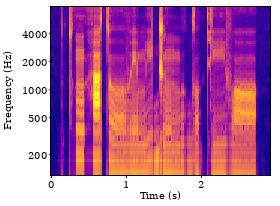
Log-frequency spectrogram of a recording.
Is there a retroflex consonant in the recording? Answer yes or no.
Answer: no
